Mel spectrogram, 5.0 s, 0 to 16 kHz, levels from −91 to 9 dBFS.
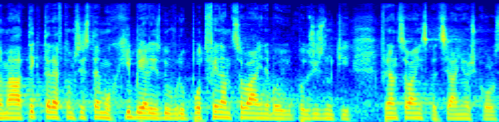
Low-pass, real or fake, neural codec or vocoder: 14.4 kHz; real; none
